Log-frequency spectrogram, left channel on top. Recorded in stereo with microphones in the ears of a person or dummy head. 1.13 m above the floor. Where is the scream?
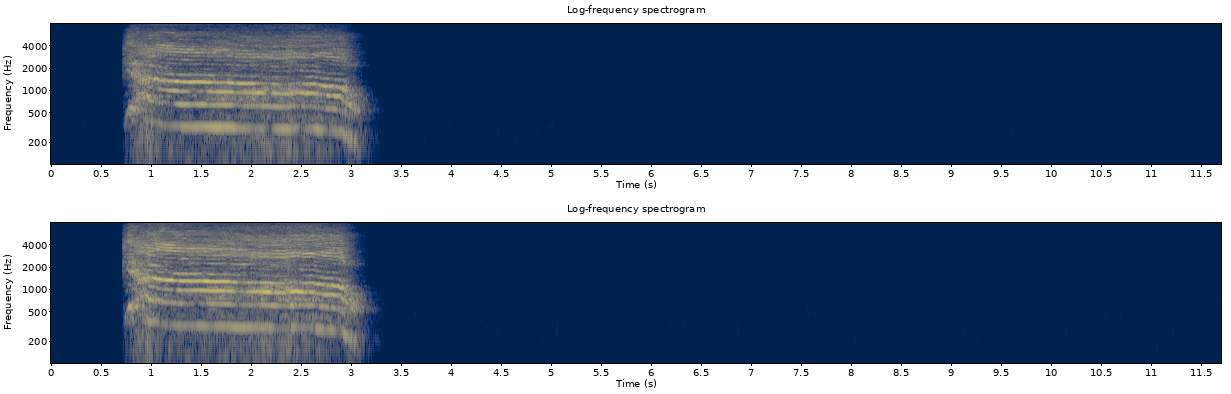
25° right (ahead or behind), 3 m; by 3.1 s 50° right (ahead or behind), 3.5 m.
